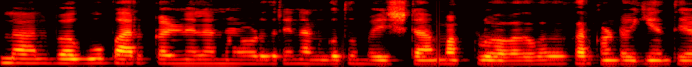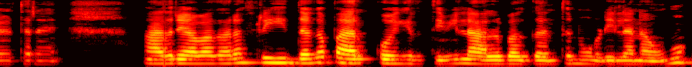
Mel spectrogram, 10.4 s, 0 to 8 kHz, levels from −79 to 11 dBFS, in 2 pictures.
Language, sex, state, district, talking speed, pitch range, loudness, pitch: Kannada, female, Karnataka, Mysore, 140 wpm, 160-185 Hz, -23 LUFS, 170 Hz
